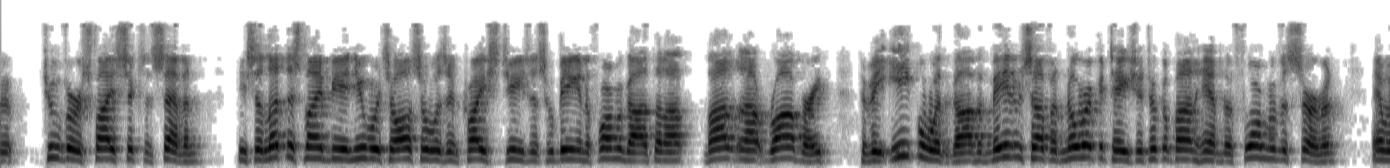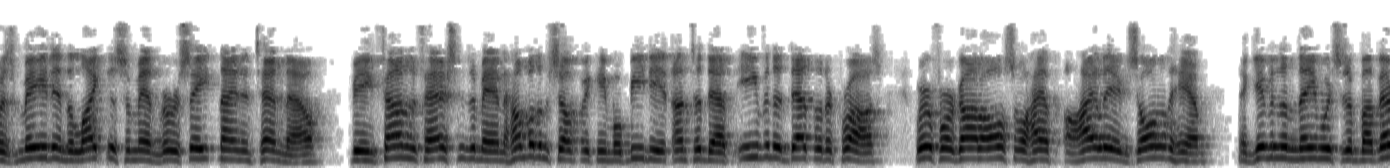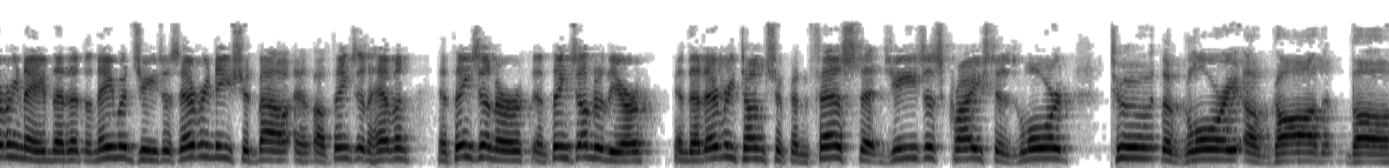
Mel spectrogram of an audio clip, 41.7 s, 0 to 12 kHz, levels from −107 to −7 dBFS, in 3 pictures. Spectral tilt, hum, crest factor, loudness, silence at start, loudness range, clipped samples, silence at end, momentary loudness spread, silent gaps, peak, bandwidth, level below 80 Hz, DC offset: -5 dB/octave; none; 16 dB; -16 LUFS; 0 s; 2 LU; under 0.1%; 0 s; 7 LU; 2.23-2.33 s; 0 dBFS; 7.4 kHz; -74 dBFS; under 0.1%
